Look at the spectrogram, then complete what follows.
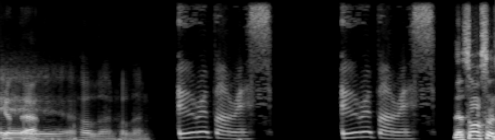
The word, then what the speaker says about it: Ouroboros: Ouroboros. That's the American pronunciation.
